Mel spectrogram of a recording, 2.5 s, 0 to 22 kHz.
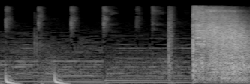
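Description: An SR Super Tactical 500cc air rifle with a 50 cm barrel fires a single shot: a few dull thumps come first, then a loud, hissing burst of noise at close range.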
